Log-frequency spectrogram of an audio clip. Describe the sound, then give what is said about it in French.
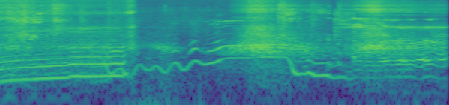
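A car engine roars and revs loudly, with a wavering high squeal like tires skidding as the vehicle speeds away, the engine note climbing and dropping over a few seconds. “Bon gamin, tu montes dans la voiture avec moi, dépêche-toi.”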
